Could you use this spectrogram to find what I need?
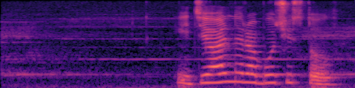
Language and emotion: Russian, neutral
